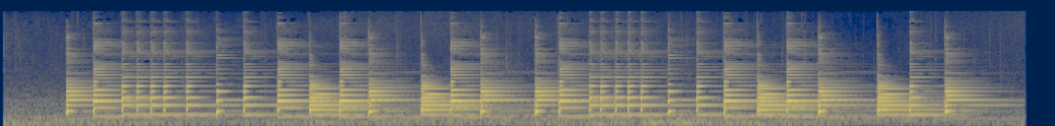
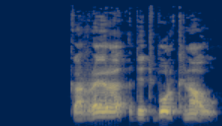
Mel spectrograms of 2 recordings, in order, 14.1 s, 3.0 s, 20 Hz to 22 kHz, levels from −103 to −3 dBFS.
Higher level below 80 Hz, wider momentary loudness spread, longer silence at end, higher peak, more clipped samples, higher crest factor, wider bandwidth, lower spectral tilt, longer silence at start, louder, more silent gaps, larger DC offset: first, -50 dBFS vs under -90 dBFS; about the same, 11 LU vs 9 LU; first, 0.4 s vs 0.1 s; first, -6 dBFS vs -18 dBFS; neither; about the same, 18 dB vs 18 dB; second, 16 kHz vs 18 kHz; first, -3.5 dB/octave vs -1.5 dB/octave; second, 0.05 s vs 0.95 s; first, -23 LUFS vs -34 LUFS; neither; neither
